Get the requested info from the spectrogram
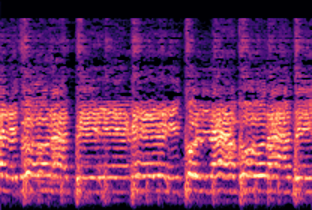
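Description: A group of men chanting an Islamic devotional song together in long, sustained phrases.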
